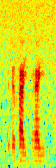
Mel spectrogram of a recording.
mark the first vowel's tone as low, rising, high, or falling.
low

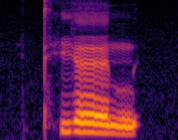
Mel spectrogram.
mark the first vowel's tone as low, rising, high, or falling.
falling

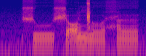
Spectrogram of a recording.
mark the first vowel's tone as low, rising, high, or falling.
low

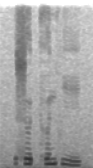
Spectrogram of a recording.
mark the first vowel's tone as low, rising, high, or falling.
rising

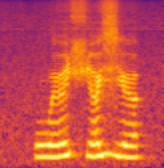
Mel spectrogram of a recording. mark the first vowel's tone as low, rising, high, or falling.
rising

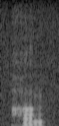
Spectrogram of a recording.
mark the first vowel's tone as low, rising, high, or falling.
high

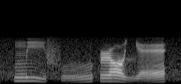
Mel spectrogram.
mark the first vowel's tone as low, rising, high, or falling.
falling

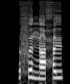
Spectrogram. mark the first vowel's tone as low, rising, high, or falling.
falling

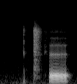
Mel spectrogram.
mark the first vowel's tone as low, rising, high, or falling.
low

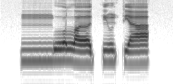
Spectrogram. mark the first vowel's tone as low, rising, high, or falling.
high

